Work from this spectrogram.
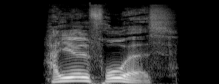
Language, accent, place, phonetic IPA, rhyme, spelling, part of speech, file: German, Germany, Berlin, [haɪ̯lˈfʁoːəs], -oːəs, heilfrohes, adjective, De-heilfrohes.ogg
- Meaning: strong/mixed nominative/accusative neuter singular of heilfroh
